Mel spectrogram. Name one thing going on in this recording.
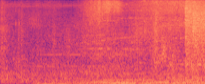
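A fireball bursts with a roaring whoosh.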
